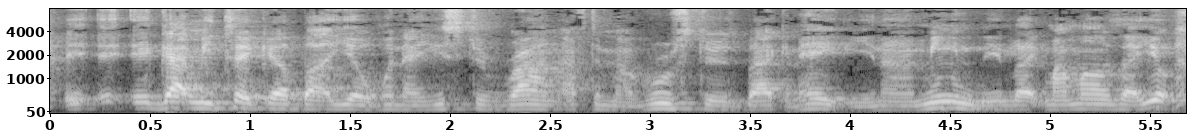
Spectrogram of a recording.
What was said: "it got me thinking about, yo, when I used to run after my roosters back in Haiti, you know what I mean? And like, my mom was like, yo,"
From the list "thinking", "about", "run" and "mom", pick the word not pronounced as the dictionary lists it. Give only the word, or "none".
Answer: thinking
